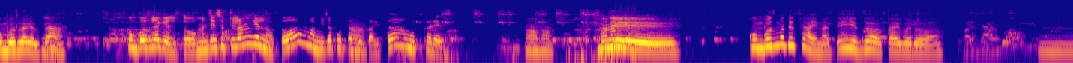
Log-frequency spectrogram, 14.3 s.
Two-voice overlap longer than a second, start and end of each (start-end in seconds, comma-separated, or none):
none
